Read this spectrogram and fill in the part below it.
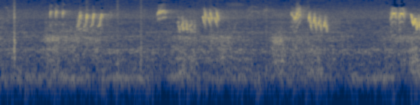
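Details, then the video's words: Black-capped vireo singing a varied series of quick, high, buzzy and scratchy phrases, each under a second long and given about once a second, some notes sharp and chattering, over a quiet background. "Black Capped Vireos"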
